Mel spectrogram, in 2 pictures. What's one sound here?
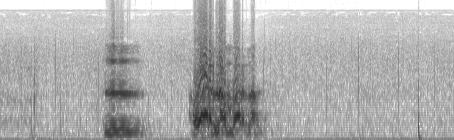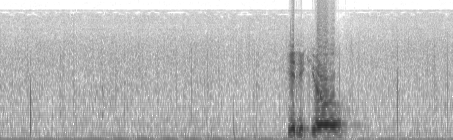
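A man speaks loudly and sharply.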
